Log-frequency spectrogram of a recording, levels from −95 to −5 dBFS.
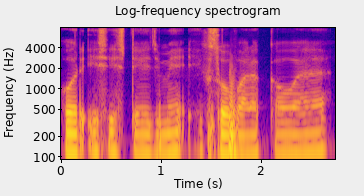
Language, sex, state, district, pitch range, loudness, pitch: Hindi, male, Uttar Pradesh, Saharanpur, 105-115 Hz, -20 LUFS, 110 Hz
